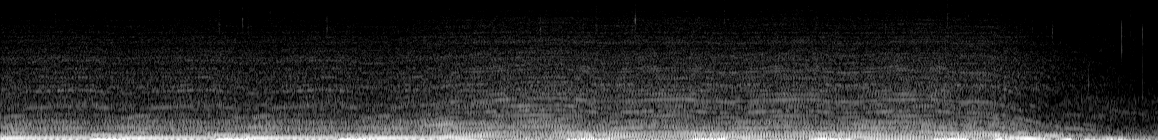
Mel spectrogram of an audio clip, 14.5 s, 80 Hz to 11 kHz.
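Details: Subaru 3.0R with codes P0302, P0304, P0306 (cylinders 2, 4, 6, bank 2) despite new plugs, EGR, fuel pressure, PCV, MAF checked, no vacuum leaks: low drone surges and stumbles about every 1.5 seconds under throttle; misfire.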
